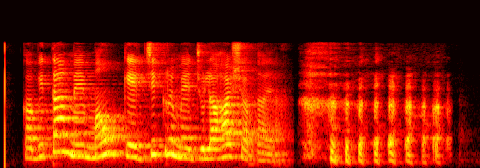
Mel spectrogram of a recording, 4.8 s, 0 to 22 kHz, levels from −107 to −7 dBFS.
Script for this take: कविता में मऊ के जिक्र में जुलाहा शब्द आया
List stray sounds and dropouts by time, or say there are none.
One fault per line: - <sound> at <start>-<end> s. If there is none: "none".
- laugh at 3.0-4.5 s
